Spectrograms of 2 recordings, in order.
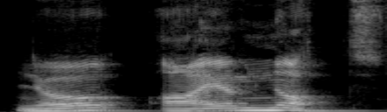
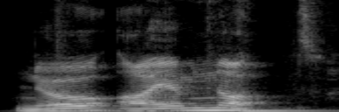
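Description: No difference in how they are said.

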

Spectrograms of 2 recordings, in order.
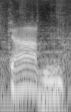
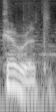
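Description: First: The name ends with a 'den' sound. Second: The name ends with a 'ret' sound. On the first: The speaker calls it wrong. "er hat den Garten ausgesprochen. Also so wie der Garten im Englischen" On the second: The speaker calls it right. "nee, das heißt Garrett"

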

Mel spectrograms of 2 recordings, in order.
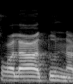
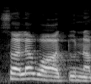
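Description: First: No w sound is pronounced in the middle. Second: A w sound is pronounced in the middle. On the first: The speaker calls it right. "இந்த வாவ் அப்படின்றது silent" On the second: The speaker calls it wrong. "அப்போ என்ன படிப்பாங்க அப்படின்னா சலவாத்துன் அப்படிலாம் படிப்பாங்க. ஸோ அந்த மாதிரி படிக்கக்கூடாது"

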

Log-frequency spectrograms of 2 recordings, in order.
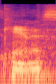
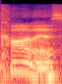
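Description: First: The first vowel is a short 'a' sound. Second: The first vowel is an open 'ah' sound. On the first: This is how readers of the name say it. "anytime anyone reads it, it's Canis" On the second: This is the character's original name. "his name's Canis"

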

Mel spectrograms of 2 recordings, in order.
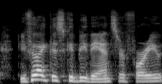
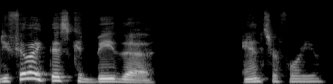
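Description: First: It is asked quickly without any pause. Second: It is asked slowly in a lower, softer tone. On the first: It is a knee-jerk question that invites a knee-jerk answer. The speaker calls it wrong. "if you don't use a verbal pause, you're like" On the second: The speaker shows empathy and invites deeper thought. The speaker calls it right. "if I slow down and I lean in, ... my tone shifts down into more of a tone that shows empathy"

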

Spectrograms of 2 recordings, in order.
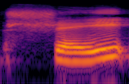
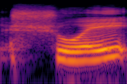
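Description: First: The word is said in its casual pronunciation. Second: The word is said in its formal pronunciation. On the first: "谁 is more casual" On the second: "谁 is more formal"

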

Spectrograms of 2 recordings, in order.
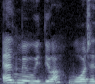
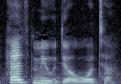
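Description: First: It is said as a question. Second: It is said as a request.

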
